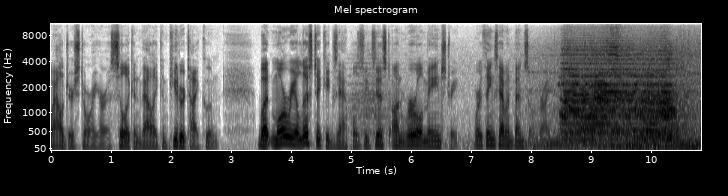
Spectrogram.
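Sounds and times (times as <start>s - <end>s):
speech: 0.0s - 10.5s
train horn blaring: 4.8s - 6.2s, 8.4s - 10.8s
rumble of a passing train: 4.8s - 10.8s.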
